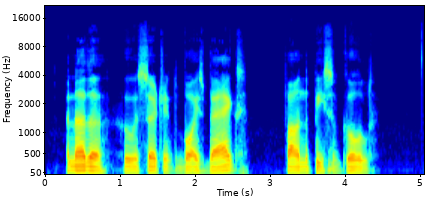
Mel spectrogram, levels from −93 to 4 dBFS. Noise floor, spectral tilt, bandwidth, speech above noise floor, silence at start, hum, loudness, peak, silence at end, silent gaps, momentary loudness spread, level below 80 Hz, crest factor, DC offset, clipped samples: -76 dBFS; -7.5 dB/octave; 11.5 kHz; 52 dB; 0.3 s; none; -25 LUFS; -6 dBFS; 0.7 s; none; 10 LU; -54 dBFS; 18 dB; under 0.1%; under 0.1%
